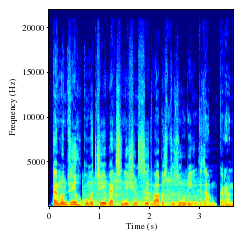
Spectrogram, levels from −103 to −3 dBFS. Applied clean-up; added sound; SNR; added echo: none; Subway, metro, underground; 13 dB; none.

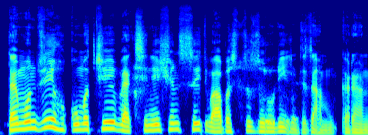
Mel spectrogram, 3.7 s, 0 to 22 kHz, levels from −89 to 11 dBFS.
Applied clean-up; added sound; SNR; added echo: neural mask model Resemble Enhance denoiser.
